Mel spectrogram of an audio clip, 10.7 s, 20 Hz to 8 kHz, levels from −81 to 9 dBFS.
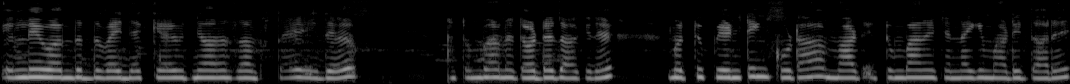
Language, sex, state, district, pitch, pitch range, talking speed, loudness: Kannada, female, Karnataka, Gulbarga, 255 Hz, 245-265 Hz, 65 wpm, -34 LUFS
